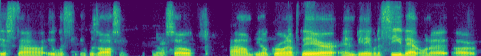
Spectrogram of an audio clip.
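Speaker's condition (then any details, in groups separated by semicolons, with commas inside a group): No condition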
